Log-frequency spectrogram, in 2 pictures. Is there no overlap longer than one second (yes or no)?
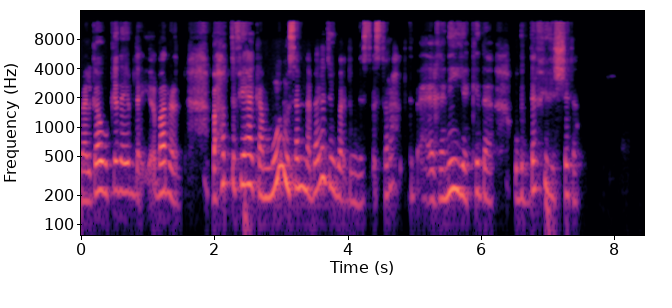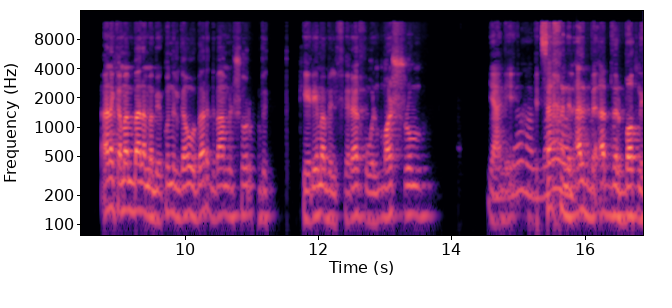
no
